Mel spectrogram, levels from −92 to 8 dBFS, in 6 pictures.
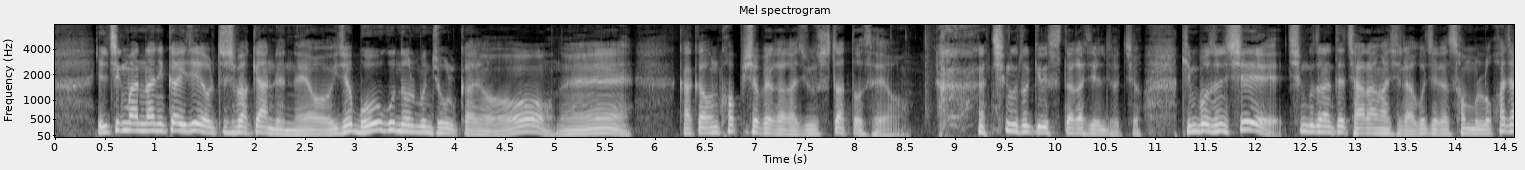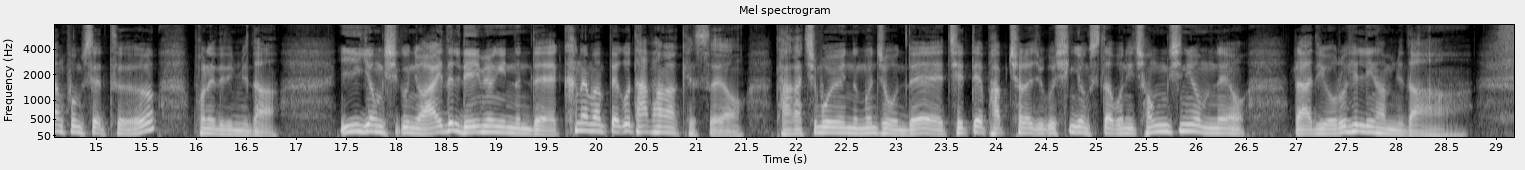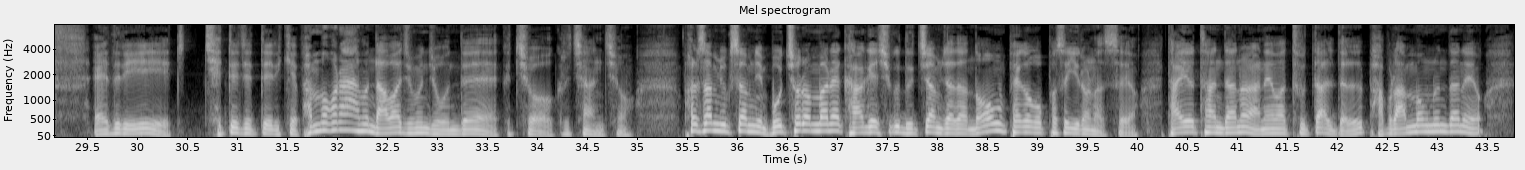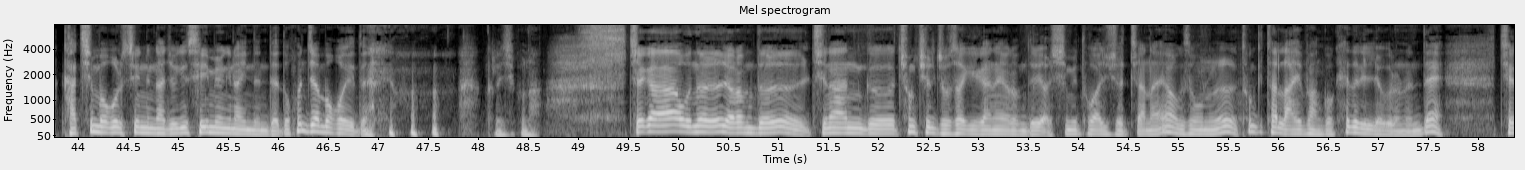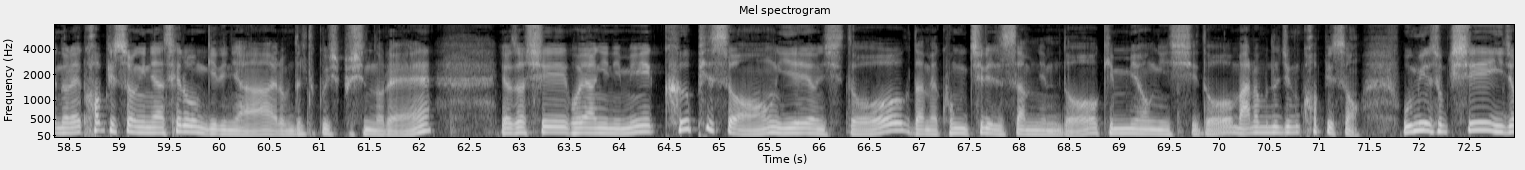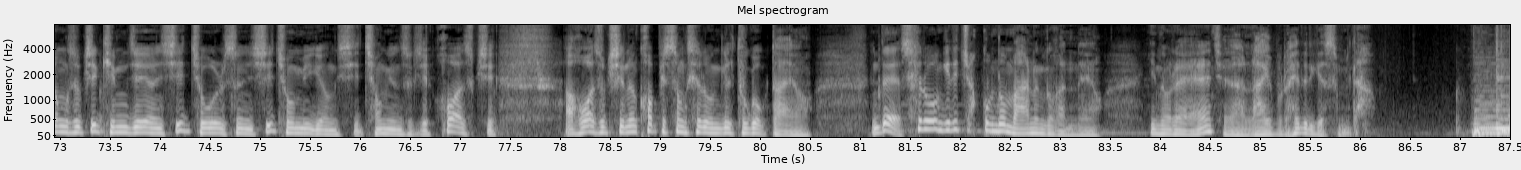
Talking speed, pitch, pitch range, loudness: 310 characters per minute, 125 Hz, 105-155 Hz, -17 LUFS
